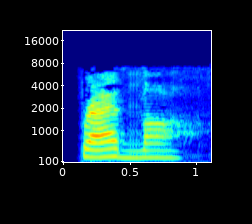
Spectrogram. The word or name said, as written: Bradlaugh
